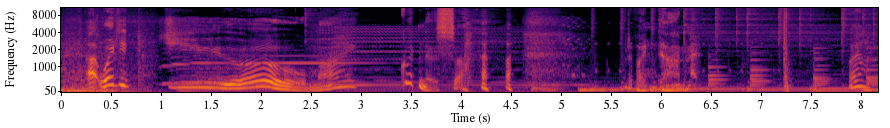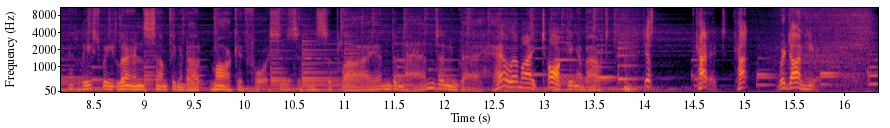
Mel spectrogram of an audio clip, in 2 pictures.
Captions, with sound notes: Where did you-- Oh... my goodness. [chuckles] What have I done? Well, at least we learned something about market forces, and supply and demand, and-- The hell am I talking about? Just cut it. Cut. We're done here.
